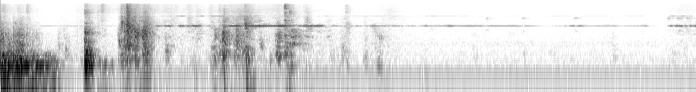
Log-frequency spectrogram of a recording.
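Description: A home alarm system emits a steady, high-pitched electronic buzz that holds on continuously, over a low hum, after a few clattering knocks and thumps at the start.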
